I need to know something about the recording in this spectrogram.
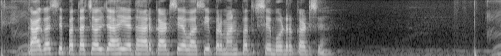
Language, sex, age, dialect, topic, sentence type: Magahi, male, 18-24, Western, banking, question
